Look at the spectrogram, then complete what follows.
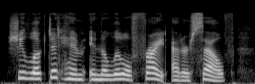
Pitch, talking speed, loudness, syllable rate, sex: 230 Hz, 235 wpm, -17 LUFS, 6.0 syllables/s, female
